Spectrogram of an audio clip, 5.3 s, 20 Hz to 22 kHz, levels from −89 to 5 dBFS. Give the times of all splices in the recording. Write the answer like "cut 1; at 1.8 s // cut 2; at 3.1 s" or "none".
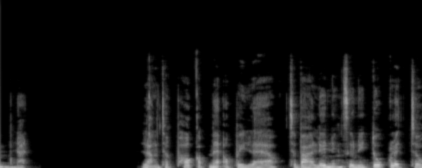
cut 1; at 3.6 s

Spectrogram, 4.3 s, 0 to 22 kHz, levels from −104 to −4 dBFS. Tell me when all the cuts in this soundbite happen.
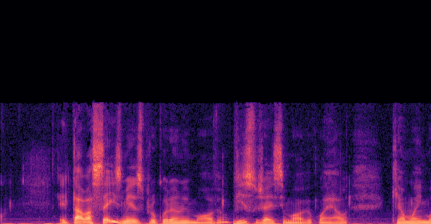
cut 1; at 2.3 s

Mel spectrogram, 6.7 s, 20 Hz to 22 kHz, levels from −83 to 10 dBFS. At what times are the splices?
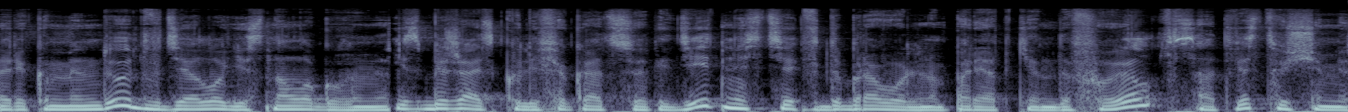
cut 1; at 1.9 s // cut 2; at 3.3 s // cut 3; at 4.0 s

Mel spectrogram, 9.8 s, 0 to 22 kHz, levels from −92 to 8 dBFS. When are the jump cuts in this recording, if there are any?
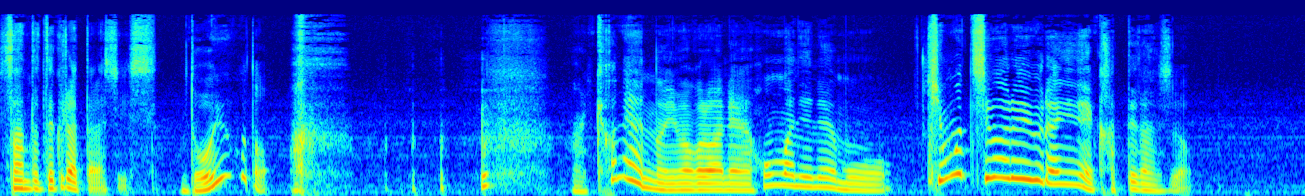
cut 1; at 1.3 s // cut 2; at 6.8 s

